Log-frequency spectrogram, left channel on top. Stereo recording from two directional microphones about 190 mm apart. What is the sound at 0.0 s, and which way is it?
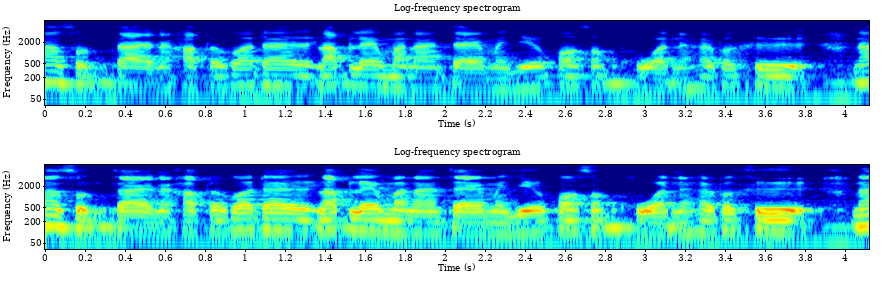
Speech, 20° right (ahead or behind).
